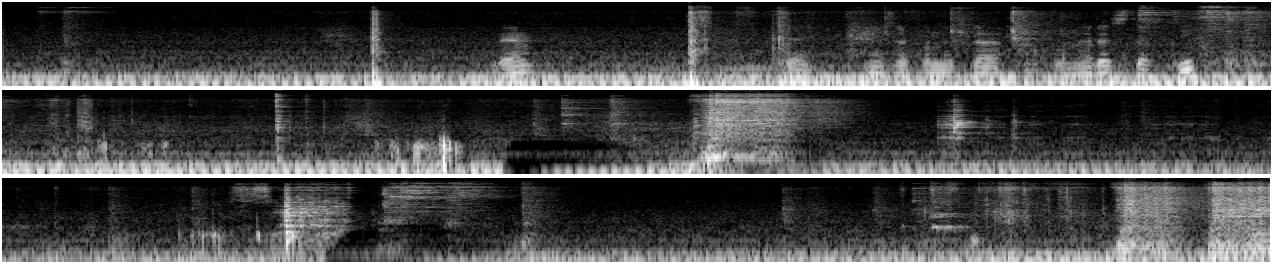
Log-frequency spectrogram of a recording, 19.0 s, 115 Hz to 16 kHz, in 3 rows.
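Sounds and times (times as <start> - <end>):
van engine idling with misfire: 0.0 - 19.0
clattery handling noise: 6.1 - 8.2, 17.1 - 19.0.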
